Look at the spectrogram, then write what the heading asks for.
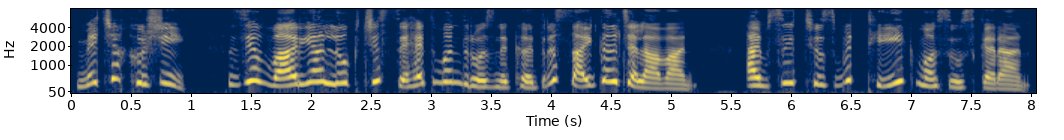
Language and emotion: Kashmiri, happy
